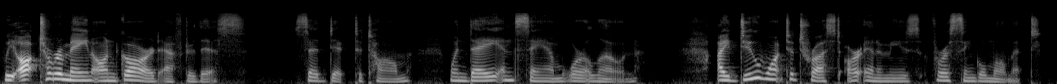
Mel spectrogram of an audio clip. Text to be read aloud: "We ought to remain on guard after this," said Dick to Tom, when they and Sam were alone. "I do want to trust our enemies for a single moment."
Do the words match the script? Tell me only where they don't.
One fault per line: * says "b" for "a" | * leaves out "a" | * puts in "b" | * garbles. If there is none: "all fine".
all fine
